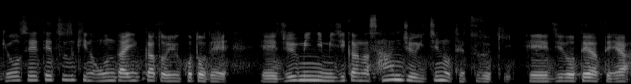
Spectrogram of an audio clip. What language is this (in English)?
Japanese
